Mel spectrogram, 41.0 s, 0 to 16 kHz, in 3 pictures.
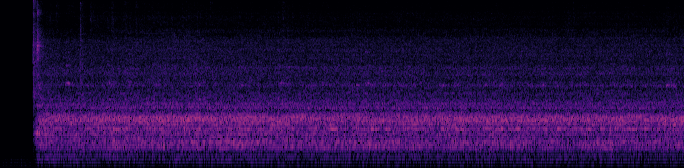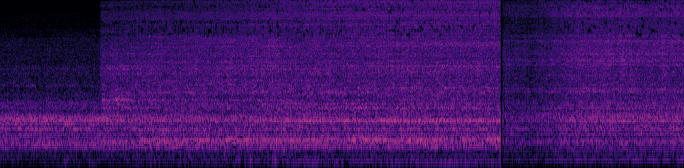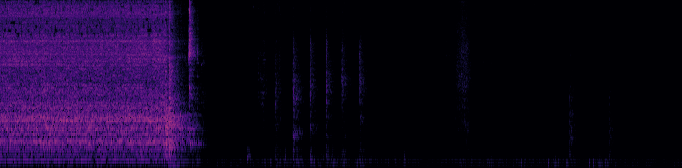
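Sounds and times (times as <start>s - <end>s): bandsaw cutting steel: 3.8s - 31.4s.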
